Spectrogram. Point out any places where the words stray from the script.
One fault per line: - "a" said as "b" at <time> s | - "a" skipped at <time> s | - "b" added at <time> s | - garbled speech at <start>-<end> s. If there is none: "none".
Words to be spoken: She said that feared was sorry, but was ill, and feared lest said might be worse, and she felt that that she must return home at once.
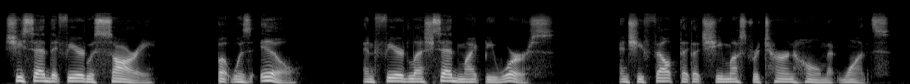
none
